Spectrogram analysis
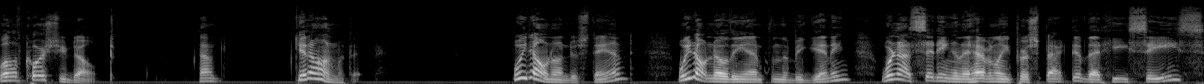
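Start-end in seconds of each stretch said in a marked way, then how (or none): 0.0-3.5 dry, sarcastic, swooping delivery. Voicing the Lord's imagined answer to a complaint: sarcastic reply. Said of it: "if he had my sarcasm".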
